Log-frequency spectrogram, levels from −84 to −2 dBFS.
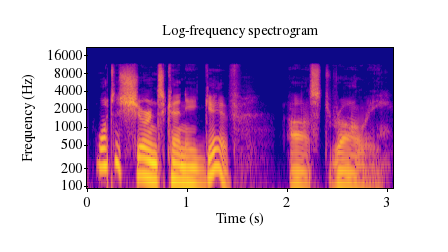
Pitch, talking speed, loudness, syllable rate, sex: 120 Hz, 135 wpm, -17 LUFS, 4.9 syllables/s, male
